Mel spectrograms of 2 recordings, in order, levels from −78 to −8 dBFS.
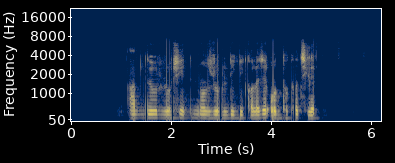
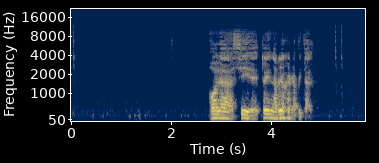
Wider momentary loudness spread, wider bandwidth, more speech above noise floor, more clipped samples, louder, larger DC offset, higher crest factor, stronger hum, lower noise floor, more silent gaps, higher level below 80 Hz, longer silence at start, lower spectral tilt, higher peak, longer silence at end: second, 8 LU vs 13 LU; second, 7.4 kHz vs 11 kHz; about the same, 48 dB vs 51 dB; neither; second, -26 LUFS vs -19 LUFS; neither; about the same, 20 dB vs 20 dB; neither; first, -73 dBFS vs -69 dBFS; neither; about the same, -60 dBFS vs -60 dBFS; second, 1.15 s vs 2.8 s; about the same, -5 dB/octave vs -5.5 dB/octave; second, -8 dBFS vs -4 dBFS; first, 1.35 s vs 1.05 s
